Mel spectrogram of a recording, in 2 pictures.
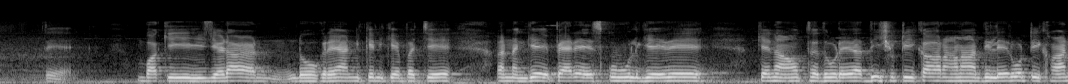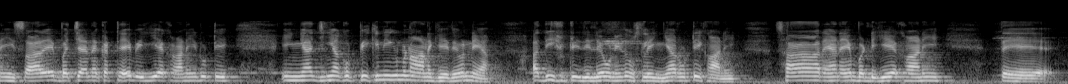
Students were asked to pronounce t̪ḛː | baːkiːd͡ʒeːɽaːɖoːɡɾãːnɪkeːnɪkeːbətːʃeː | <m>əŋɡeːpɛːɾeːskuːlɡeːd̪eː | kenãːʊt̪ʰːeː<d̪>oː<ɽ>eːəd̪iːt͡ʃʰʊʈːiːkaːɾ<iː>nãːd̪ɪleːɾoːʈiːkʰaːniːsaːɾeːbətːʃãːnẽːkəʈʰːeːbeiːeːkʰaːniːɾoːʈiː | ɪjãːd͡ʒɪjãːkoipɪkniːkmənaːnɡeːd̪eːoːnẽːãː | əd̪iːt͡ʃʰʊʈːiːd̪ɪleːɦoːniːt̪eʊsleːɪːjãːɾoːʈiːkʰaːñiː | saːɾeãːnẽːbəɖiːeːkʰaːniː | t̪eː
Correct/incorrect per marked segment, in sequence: incorrect: n, correct, correct, incorrect: aː

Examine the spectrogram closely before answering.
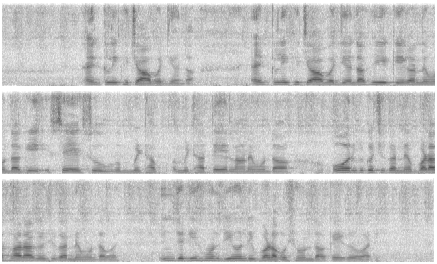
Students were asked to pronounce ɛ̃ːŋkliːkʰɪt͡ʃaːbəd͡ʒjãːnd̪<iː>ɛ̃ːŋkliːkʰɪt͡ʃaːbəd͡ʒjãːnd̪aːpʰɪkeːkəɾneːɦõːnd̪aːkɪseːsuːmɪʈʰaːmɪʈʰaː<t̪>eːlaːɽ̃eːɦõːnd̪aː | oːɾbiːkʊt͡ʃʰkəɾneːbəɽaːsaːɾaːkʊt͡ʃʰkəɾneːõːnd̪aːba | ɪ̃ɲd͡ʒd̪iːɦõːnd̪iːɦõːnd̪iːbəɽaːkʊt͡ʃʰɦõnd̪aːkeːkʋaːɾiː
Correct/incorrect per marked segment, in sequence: incorrect: aː, correct

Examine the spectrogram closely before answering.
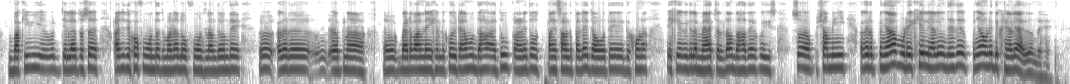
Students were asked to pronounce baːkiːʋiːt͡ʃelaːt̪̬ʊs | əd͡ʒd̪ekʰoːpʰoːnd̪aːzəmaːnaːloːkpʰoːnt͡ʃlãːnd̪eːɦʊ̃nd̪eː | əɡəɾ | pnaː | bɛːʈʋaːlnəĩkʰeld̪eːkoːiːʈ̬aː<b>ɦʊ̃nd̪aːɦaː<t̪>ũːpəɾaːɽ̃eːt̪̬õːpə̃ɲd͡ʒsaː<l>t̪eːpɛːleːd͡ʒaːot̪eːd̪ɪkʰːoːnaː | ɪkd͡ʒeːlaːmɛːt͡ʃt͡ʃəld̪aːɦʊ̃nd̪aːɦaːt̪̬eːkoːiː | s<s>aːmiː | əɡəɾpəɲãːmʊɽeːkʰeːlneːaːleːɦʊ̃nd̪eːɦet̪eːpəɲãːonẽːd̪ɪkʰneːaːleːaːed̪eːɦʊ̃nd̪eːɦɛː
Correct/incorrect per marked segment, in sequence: incorrect: m, correct, correct, incorrect: ʃ

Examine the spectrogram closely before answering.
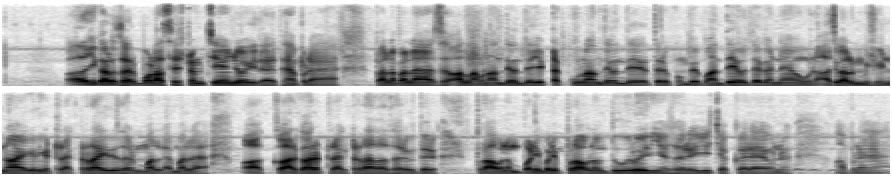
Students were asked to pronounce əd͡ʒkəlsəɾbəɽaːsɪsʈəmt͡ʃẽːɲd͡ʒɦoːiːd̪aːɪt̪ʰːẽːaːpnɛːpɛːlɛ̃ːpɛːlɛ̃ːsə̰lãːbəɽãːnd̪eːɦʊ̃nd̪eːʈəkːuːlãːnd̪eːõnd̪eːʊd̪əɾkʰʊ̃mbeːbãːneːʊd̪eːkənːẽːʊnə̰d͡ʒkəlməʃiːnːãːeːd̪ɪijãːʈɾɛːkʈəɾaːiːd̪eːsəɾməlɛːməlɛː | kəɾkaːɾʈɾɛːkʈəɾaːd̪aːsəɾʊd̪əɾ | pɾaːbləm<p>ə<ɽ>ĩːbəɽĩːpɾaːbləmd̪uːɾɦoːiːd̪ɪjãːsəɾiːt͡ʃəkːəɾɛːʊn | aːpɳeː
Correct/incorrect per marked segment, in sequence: incorrect: b, correct

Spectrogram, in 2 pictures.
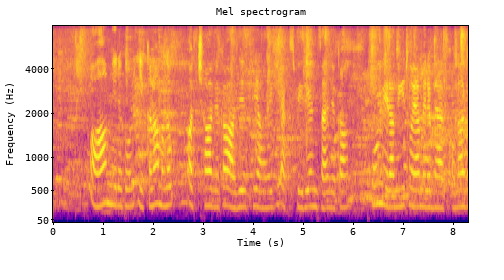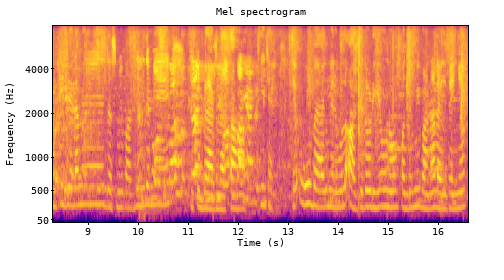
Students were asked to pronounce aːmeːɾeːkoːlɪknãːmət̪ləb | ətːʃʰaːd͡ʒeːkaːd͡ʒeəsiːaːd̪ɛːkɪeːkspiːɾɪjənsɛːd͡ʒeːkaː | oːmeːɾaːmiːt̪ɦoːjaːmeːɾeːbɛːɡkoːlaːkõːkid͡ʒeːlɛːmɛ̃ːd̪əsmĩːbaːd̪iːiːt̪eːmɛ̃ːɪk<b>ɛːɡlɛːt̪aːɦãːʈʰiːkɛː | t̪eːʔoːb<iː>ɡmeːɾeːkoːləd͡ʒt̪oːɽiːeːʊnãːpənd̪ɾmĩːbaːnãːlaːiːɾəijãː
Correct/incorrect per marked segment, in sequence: correct, incorrect: ɛː

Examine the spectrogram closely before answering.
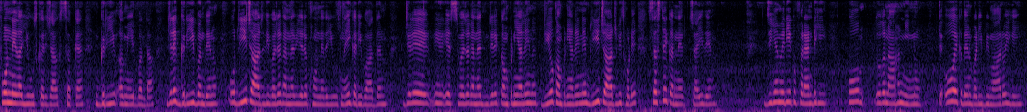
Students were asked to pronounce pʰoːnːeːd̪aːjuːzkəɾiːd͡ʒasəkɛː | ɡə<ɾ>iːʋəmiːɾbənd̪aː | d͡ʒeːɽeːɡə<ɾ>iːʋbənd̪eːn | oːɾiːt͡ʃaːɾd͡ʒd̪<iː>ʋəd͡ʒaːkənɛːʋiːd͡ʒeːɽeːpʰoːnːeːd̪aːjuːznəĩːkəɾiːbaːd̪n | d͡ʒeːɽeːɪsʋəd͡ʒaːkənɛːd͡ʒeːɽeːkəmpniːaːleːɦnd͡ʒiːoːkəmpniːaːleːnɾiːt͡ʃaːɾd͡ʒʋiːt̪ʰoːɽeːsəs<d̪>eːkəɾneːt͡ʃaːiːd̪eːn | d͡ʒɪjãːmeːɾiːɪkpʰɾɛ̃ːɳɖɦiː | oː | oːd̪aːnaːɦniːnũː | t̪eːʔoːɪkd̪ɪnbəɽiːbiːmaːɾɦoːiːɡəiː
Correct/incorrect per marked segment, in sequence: correct, correct, correct, incorrect: t̪

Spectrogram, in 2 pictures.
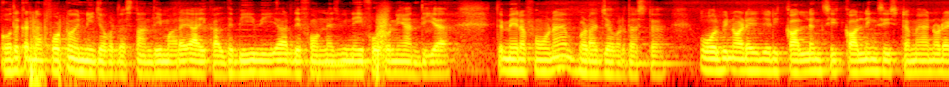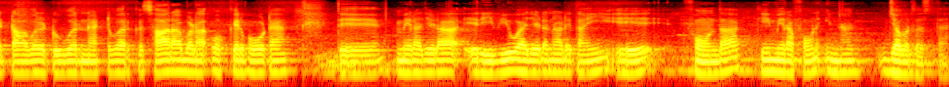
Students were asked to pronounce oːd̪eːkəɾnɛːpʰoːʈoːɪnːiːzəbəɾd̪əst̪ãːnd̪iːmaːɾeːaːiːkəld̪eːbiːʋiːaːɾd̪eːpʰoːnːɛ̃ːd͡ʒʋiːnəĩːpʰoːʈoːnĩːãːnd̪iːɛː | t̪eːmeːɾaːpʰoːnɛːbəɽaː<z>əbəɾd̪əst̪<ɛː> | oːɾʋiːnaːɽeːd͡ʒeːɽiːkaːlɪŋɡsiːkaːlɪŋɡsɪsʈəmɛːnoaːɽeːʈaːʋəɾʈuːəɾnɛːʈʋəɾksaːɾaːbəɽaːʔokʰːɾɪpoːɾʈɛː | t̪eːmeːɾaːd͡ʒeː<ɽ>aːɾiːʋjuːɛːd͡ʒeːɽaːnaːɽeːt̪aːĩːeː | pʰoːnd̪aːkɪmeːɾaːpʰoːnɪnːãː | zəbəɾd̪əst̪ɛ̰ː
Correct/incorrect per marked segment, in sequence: correct, correct, correct

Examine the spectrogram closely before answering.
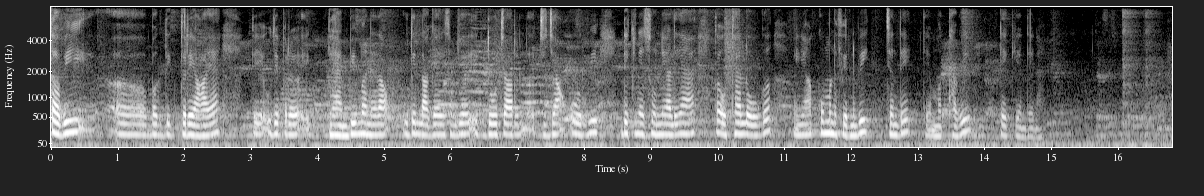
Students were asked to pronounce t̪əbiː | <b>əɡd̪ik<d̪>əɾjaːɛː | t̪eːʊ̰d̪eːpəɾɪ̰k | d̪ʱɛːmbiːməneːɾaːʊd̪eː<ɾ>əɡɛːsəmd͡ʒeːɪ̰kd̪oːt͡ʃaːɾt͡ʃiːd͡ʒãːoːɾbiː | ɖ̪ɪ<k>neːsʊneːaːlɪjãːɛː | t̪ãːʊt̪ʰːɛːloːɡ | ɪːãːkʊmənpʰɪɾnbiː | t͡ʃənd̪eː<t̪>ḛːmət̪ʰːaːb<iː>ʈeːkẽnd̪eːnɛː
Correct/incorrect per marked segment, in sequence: correct, correct, incorrect: l, incorrect: kʰ, correct, correct

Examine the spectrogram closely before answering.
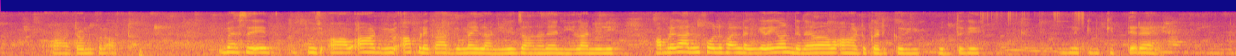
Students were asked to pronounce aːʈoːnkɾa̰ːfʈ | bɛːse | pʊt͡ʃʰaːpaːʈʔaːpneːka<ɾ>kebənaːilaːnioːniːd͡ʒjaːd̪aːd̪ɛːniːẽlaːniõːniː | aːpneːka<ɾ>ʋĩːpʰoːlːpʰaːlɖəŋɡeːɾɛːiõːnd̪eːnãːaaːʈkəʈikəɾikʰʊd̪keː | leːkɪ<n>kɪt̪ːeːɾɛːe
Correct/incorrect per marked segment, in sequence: correct, correct, correct

